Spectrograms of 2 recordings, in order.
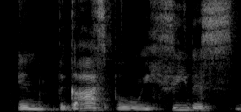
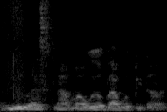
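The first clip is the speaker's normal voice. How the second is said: quiet surrender; 6 semitones lower, 6 dB quieter, faster than usual. Acted. Quiet surrender, inner authority.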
